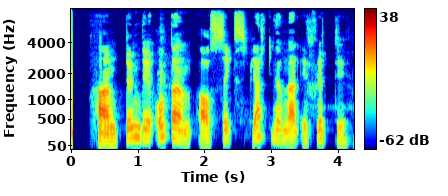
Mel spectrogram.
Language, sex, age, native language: Icelandic, male, 40-49, Albanian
